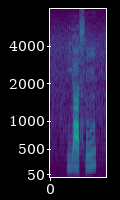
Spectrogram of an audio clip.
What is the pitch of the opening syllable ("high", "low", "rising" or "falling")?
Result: low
